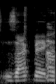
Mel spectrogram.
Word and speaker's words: Zach Bagans: Yes, Zach Bagans.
